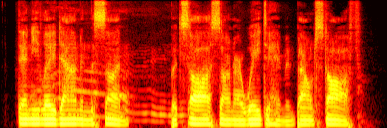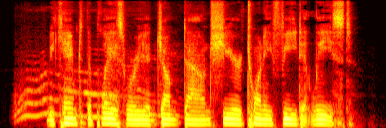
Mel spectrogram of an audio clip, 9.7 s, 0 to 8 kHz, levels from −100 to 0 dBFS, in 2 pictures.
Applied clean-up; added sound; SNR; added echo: neural mask model RNNoise.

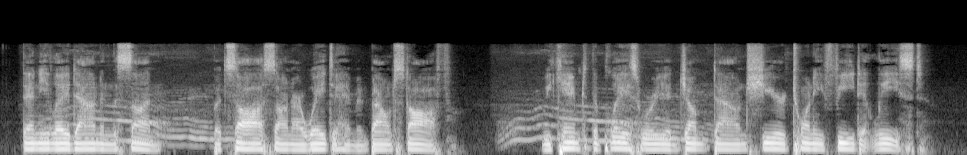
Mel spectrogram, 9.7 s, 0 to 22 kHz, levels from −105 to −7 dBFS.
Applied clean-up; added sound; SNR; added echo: none; Dog; 17 dB; none.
